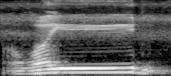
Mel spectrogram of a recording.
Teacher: غین کو جب پڑھیں گے تو اس کو خوب موٹا ہو کے پڑھیں گے، پر پڑھیں گے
